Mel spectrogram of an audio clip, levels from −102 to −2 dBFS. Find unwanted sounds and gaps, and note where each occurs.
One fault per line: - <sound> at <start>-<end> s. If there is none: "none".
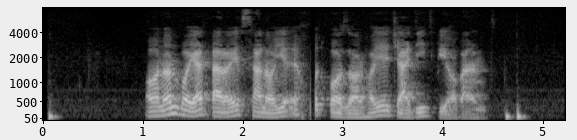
- dropout at 2.7-2.7 s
